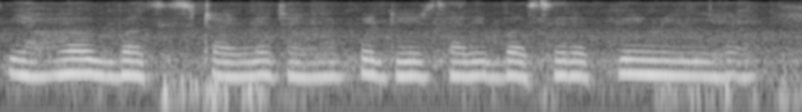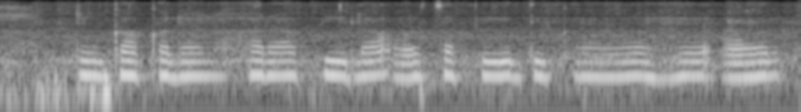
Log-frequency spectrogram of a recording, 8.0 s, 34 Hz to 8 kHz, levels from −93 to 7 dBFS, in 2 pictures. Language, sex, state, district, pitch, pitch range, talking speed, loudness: Hindi, female, Chhattisgarh, Rajnandgaon, 200 Hz, 195-210 Hz, 170 wpm, -16 LUFS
